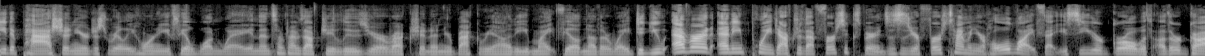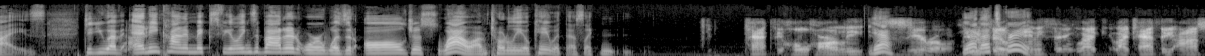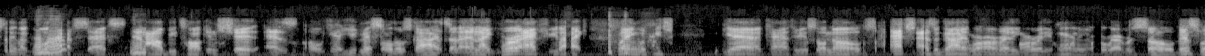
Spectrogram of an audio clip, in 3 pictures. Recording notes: They both called in to talk all about it.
